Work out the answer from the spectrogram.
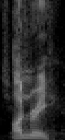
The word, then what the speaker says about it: Henry: He's pronounced Henry. Henry. Kind of like that, actually.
